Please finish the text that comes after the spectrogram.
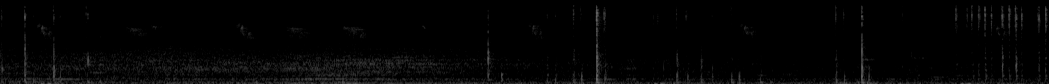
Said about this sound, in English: Man, if I could type, it'd be a whole lot easier.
